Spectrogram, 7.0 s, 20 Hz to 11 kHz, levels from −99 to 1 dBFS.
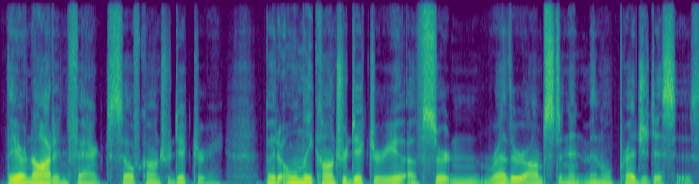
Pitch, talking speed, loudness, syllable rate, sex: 125 Hz, 135 wpm, -19 LUFS, 5.5 syllables/s, male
